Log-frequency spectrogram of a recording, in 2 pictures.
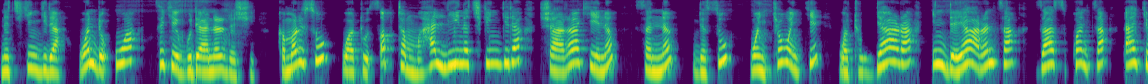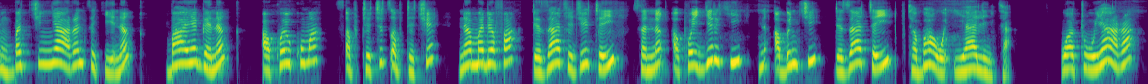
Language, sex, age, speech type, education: Hausa, male, 15-29, spontaneous, secondary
